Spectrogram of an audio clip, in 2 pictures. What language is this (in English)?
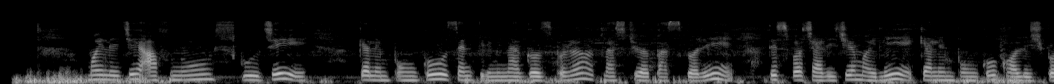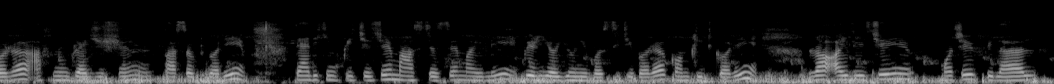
Nepali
